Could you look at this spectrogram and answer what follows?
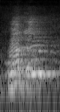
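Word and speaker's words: walk: तो डब्ल्यू ए के वॉक को हम वॉक करते हैं, एल को छोड़ देते हैं, एल साइलेंट हो जाता है।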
